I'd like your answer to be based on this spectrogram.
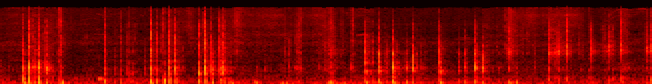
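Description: A solid purple hardcover book, held at an angle and then laid flat close to the mic, is scratched and tapped with fingertips and nails along its cover and edges. It gives a steady run of quick, dull, low-toned taps mixed with soft scratchy rasps, each dying away almost instantly.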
